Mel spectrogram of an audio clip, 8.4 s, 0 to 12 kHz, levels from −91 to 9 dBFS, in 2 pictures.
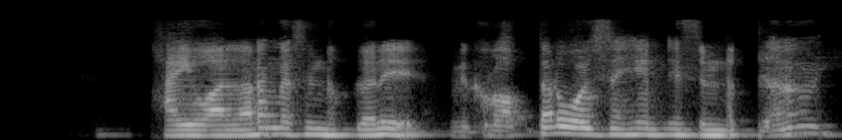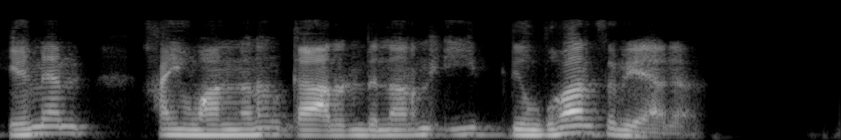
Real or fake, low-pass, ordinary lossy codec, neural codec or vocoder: fake; 7.2 kHz; MP3, 96 kbps; codec, 16 kHz, 1 kbps, X-Codec, HuBERT features, trained on general audio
